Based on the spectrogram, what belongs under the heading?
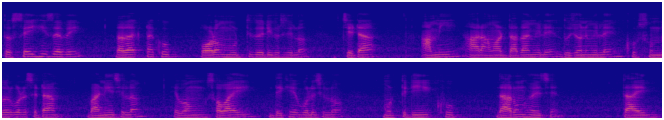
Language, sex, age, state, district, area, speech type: Bengali, male, 18-30, West Bengal, Nadia, rural, spontaneous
